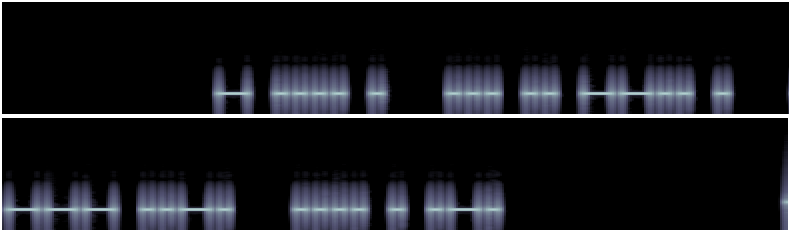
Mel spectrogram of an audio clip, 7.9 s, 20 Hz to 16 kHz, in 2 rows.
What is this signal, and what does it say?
Morse code, heard as a keyed tone, about 25 wpm, 700 Hz. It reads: THE SIZE OF HER
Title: Dit Challenge 25wpm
